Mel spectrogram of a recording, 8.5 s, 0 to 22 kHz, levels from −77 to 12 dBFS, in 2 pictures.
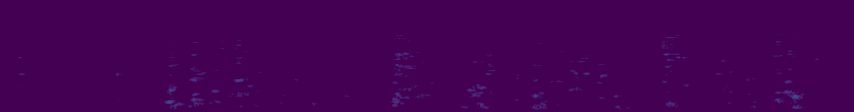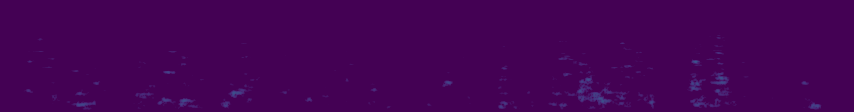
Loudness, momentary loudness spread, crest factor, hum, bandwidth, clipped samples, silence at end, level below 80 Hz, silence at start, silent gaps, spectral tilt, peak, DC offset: -64 LUFS; 7 LU; 22 dB; none; 7.4 kHz; under 0.1%; 0 s; under -90 dBFS; 0.05 s; none; -1 dB/octave; -44 dBFS; under 0.1%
